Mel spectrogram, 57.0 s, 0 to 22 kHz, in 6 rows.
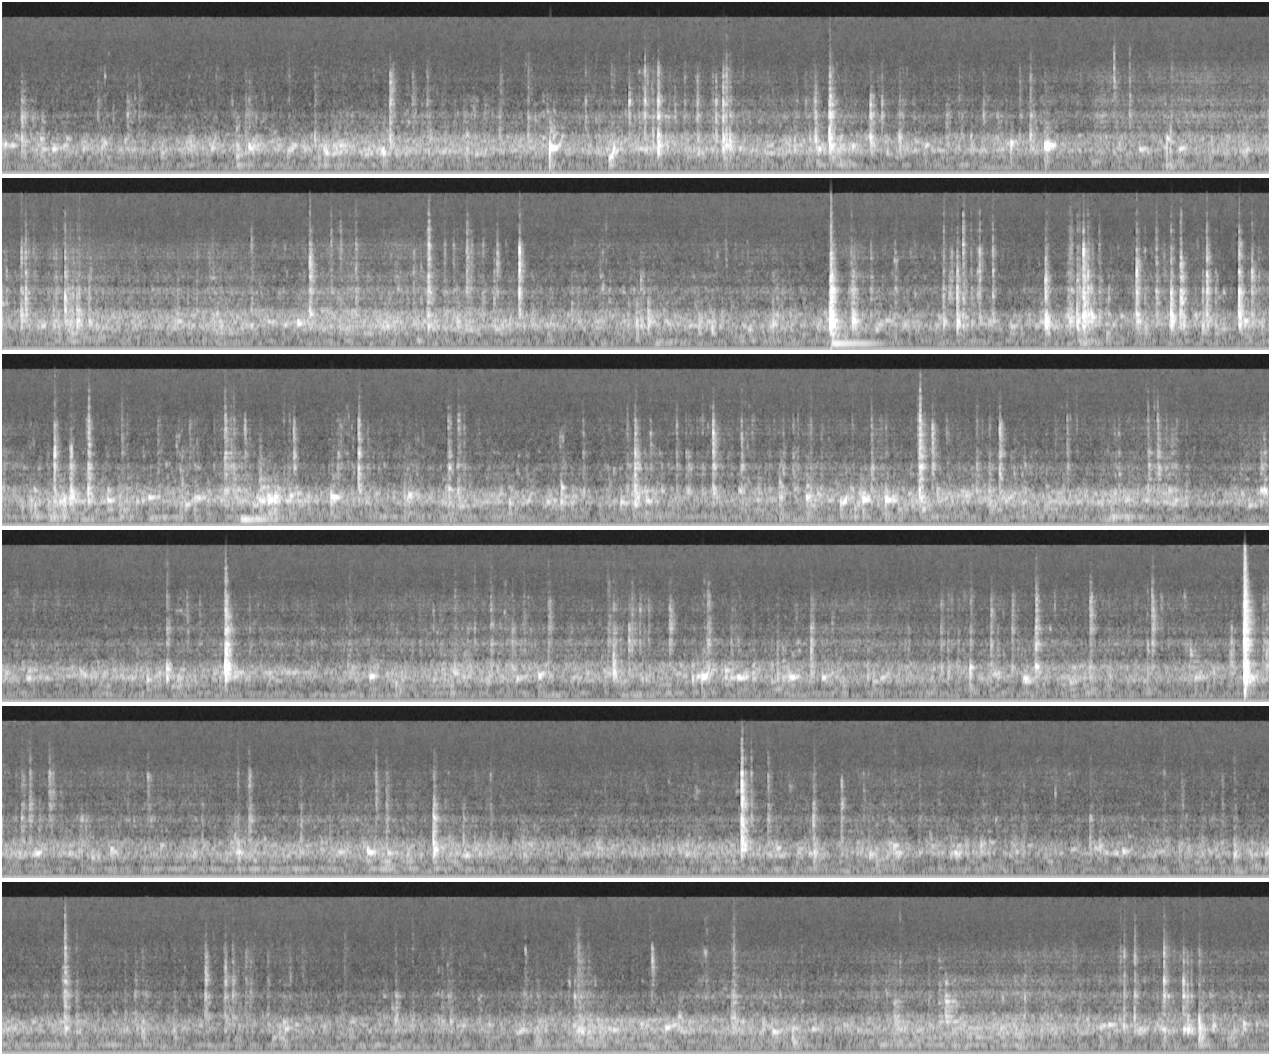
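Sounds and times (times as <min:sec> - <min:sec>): muffled underwater wash: 0:00.0 - 0:57.0
sharp clicks and knocks underwater: 0:00.0 - 0:57.0.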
